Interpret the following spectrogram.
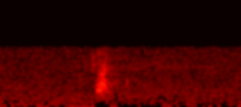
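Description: Near silence: room tone, with one brief, faint high-pitched sound a little under a second in.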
